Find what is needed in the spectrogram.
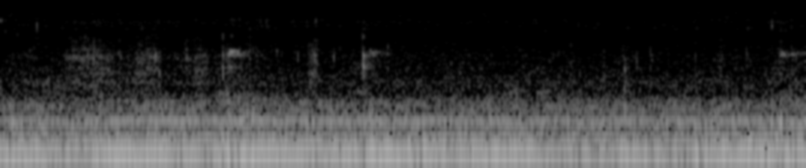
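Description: A steady low hum with a constant faint tone above it, and a few faint clicks in the first half.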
